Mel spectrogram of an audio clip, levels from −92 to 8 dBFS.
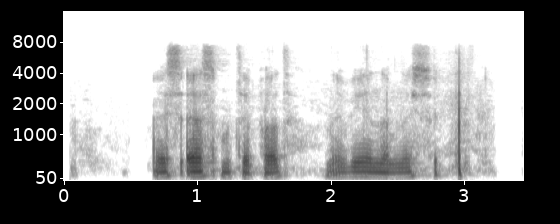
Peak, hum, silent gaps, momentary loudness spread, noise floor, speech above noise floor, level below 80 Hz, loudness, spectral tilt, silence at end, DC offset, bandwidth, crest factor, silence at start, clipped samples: -6 dBFS; none; none; 11 LU; -66 dBFS; 40 dB; -60 dBFS; -27 LUFS; -7 dB/octave; 0.4 s; under 0.1%; 7.8 kHz; 22 dB; 0.65 s; under 0.1%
